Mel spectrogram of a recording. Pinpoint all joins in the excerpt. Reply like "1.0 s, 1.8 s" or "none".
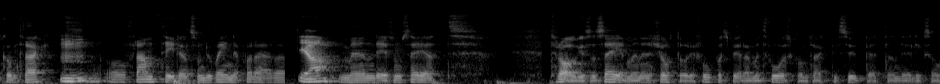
2.8 s, 5.4 s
